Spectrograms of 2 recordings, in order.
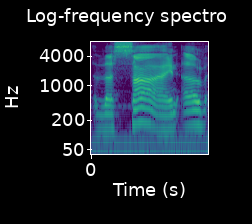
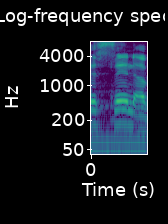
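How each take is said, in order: First: The word rhymes with 'line', a long vowel. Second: The word rhymes with 'pin', a short vowel. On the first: The speaker calls it right. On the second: The speaker calls it wrong.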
